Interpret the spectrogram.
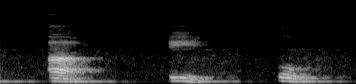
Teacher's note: جیسا کہ ہم نے پڑھا تھا الف الف، لیکن اس کا جو ساؤنڈ ہوتا ہے اور جو ریل ہے اور وہی پڑھنا ہے ہمیشہ، وہ یہ ہے آ ای او۔ الف کو ادا کرتے وقت منہ کے اندر کا کوئی حصہ کسی سے ٹچ نہیں ہوتا، بالکل خالی جگہ سے ادا ہو جاتا ہے۔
